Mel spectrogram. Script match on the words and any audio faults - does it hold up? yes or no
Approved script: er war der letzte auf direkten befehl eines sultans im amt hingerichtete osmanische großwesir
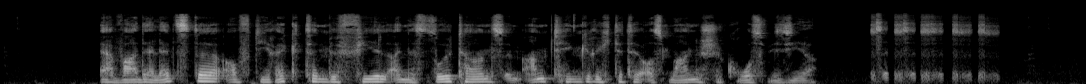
no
